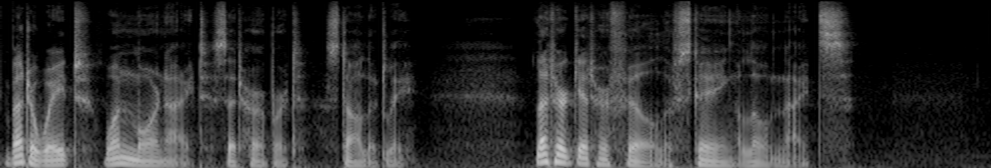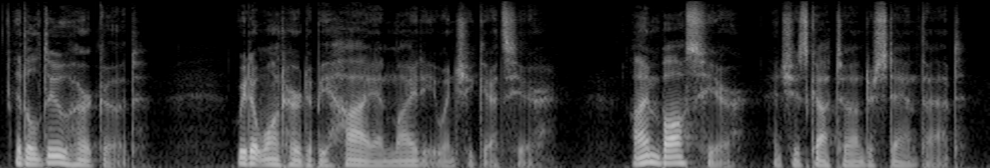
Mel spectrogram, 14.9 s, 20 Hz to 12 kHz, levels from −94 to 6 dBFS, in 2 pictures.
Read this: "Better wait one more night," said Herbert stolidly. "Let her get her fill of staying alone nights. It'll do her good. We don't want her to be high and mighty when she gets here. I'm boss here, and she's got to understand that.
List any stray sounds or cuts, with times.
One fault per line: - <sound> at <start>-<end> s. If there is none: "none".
none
